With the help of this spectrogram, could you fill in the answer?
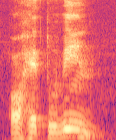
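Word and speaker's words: Ketuvim: la J es de los que tu vin ojetuvin que es como se debería de pronunciar no Además de este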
